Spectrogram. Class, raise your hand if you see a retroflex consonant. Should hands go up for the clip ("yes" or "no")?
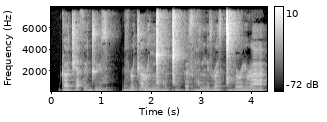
yes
